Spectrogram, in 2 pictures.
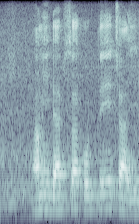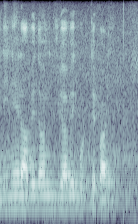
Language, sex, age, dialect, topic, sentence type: Bengali, male, 18-24, Standard Colloquial, banking, question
